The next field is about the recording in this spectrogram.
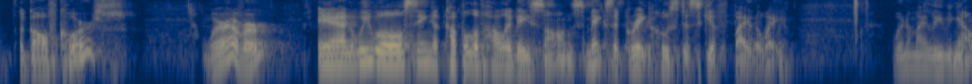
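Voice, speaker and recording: Lively intonation at a moderate pace. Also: woman. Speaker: chorus group past president. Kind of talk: public comment at meeting. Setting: county board meeting. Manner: loud.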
